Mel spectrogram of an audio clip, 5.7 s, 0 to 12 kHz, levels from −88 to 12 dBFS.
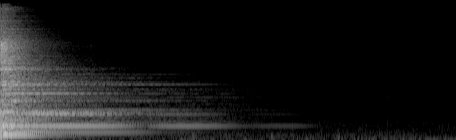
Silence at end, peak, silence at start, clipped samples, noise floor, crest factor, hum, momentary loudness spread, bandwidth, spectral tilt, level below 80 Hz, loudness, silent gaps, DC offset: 4.1 s; -2 dBFS; 0 s; under 0.1%; -77 dBFS; 26 dB; none; 23 LU; 11 kHz; -5 dB/octave; -54 dBFS; -25 LUFS; none; under 0.1%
